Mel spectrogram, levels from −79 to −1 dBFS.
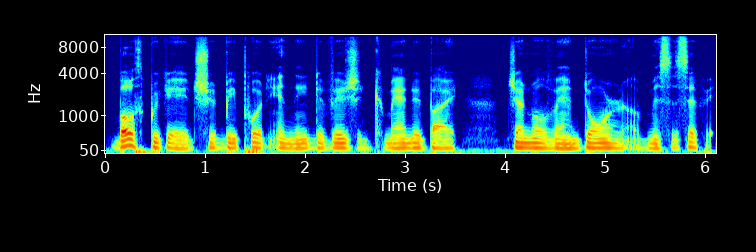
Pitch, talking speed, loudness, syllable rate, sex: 95 Hz, 145 wpm, -22 LUFS, 4.7 syllables/s, male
